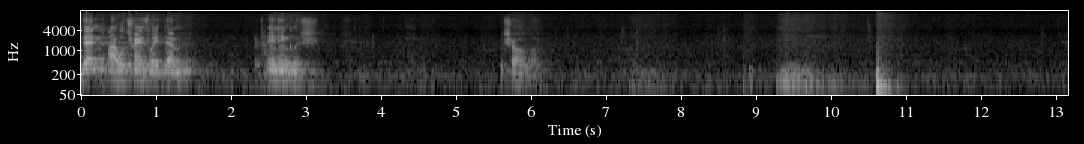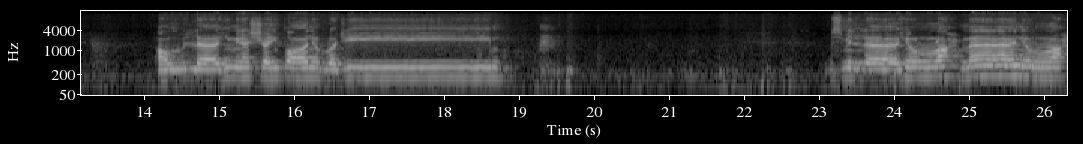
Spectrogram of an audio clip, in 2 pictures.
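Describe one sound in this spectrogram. A man speaks slowly and with feeling into a microphone.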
